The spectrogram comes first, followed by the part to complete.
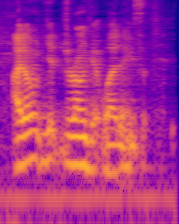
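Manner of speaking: plain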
